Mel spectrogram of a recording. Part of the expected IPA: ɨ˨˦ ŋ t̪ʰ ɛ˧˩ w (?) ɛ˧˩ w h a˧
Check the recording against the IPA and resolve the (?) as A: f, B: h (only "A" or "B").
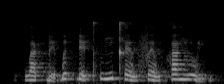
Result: A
